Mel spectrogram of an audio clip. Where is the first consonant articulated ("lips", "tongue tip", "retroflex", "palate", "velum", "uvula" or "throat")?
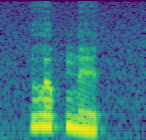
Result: tongue tip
